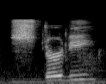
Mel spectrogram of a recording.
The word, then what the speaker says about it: sturdy: these two words together sturdy tree sturdy tree try that started three good so instead of star we want to say St sturdy tree sturdy tree good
